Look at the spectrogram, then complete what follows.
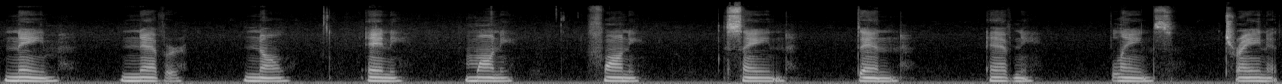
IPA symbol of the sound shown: n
